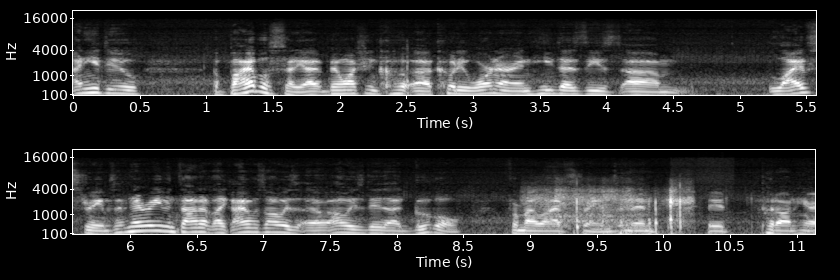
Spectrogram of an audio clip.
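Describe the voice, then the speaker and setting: A man's voice: lowish voice, fast talker, muffled recording, a little hiss or hum. Young man vlogging with a cold. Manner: rambling, restarts and fillers, chatty. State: congested, fighting a cold, voice rough. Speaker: youth pastor. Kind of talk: casual vlog to camera. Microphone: phone held at arm's length.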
